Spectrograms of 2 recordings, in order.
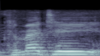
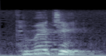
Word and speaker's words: committee: first syllable is stress what about in committee and recommend second syllable is stressed committee committee recommend Rackham it's not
